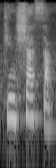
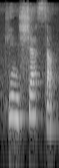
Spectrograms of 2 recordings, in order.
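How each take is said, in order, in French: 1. La consonne du milieu est un son 'sh' doux. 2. La consonne du milieu est un son 'sh' doux.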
